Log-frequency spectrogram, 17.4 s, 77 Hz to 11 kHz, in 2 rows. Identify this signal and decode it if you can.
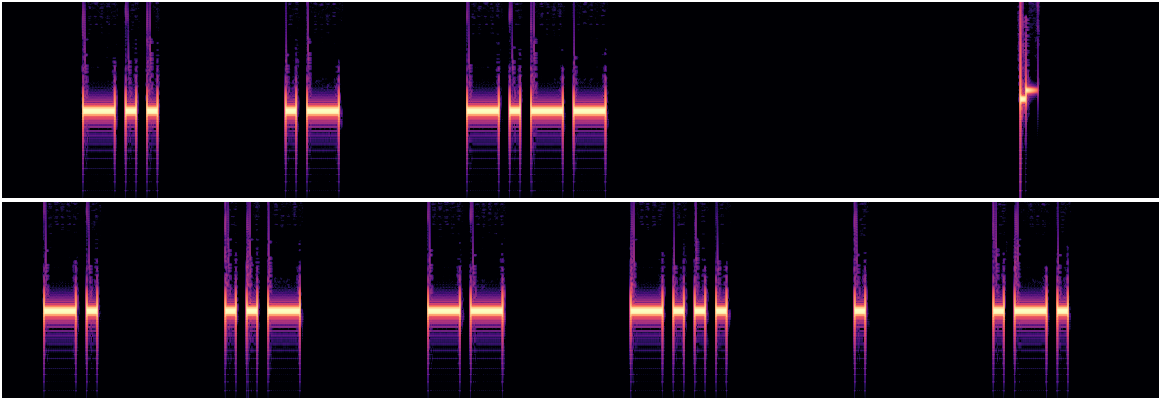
Morse code, heard as a keyed tone, about 15 wpm, spaced as for 7 wpm, 700 Hz. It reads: DAY NUMBER
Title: 4x Character Spacing - Top 100 Words - 15wpm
